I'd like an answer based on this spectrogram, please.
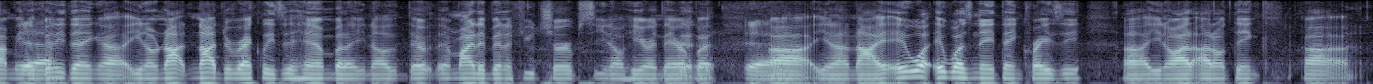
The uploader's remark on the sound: Live from Super Bowl Row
